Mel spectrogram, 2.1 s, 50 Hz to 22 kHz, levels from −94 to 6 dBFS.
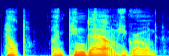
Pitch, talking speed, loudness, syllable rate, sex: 100 Hz, 170 wpm, -19 LUFS, 5.2 syllables/s, male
